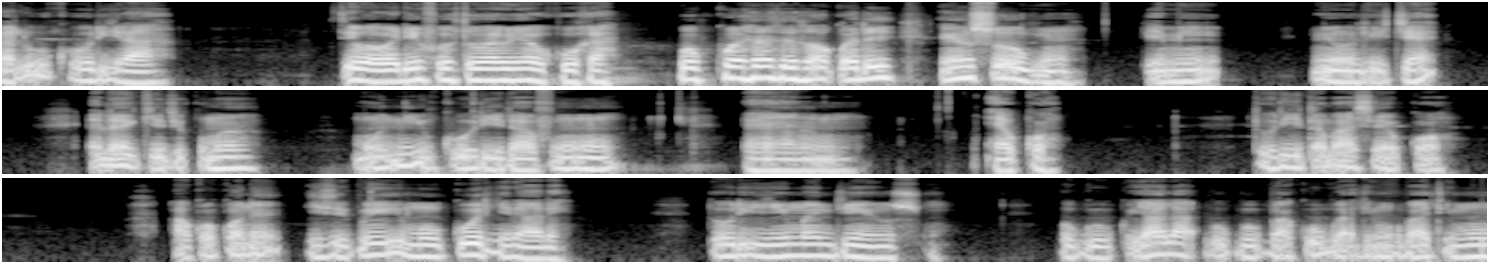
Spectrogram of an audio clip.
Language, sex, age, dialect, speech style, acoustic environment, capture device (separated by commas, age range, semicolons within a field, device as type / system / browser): Yoruba, male, 25-34, Nigeria - Kano, focused, people talking; traffic; appliances, mobile / Linux / Chrome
